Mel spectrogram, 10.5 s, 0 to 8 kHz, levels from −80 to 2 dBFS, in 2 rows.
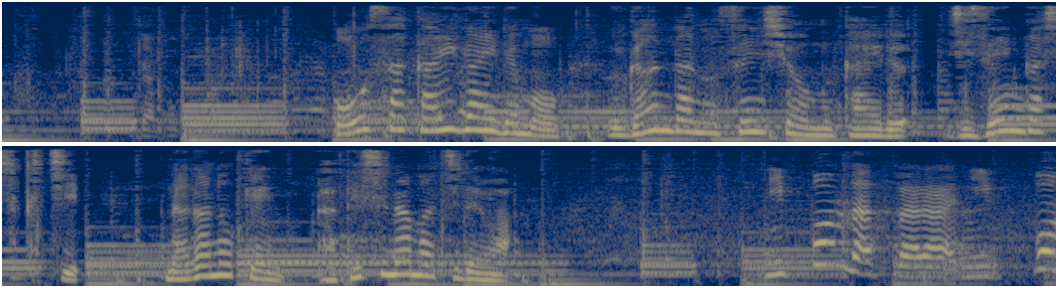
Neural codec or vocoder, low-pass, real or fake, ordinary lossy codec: autoencoder, 48 kHz, 128 numbers a frame, DAC-VAE, trained on Japanese speech; 7.2 kHz; fake; MP3, 32 kbps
